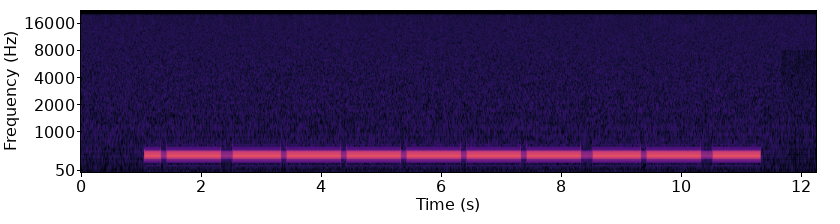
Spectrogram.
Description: Radio time signal (DCF77), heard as a tone whose level steps once a second, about 430 Hz. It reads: 0 1 0 0 0 0 0 1 0 1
